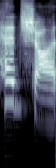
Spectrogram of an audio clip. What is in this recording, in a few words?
"headshot", female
